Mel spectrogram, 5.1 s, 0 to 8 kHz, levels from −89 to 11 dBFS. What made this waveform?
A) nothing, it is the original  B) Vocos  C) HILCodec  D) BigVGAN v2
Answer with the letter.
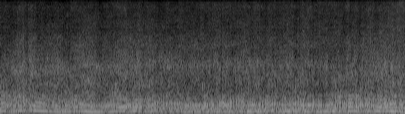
C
